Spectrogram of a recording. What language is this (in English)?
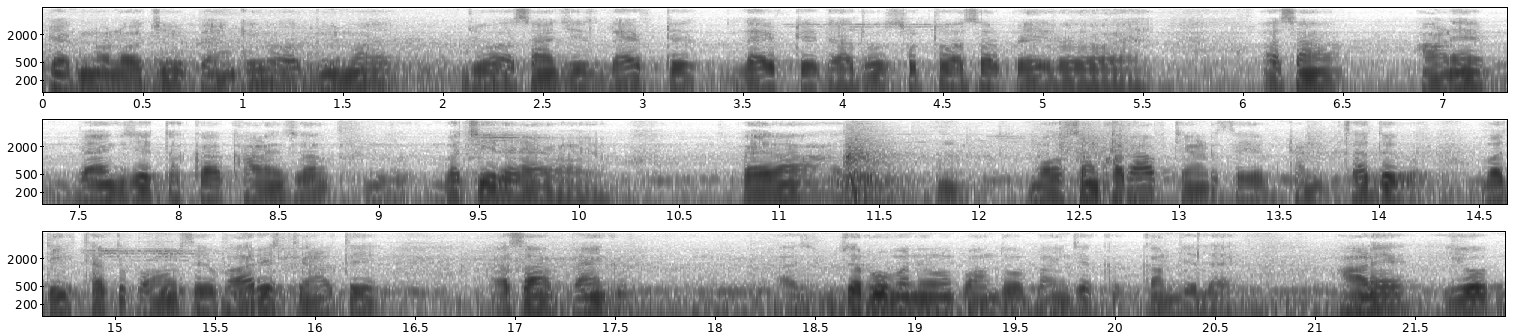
Sindhi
